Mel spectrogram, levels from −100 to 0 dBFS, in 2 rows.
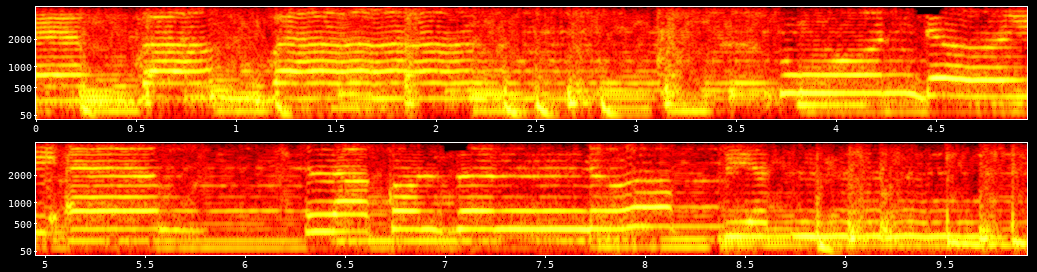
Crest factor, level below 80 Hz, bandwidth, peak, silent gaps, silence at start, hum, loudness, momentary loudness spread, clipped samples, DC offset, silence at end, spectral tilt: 14 dB; -44 dBFS; 4 kHz; -8 dBFS; none; 0 s; none; -21 LUFS; 7 LU; under 0.1%; under 0.1%; 0 s; -10 dB/octave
